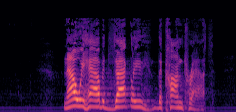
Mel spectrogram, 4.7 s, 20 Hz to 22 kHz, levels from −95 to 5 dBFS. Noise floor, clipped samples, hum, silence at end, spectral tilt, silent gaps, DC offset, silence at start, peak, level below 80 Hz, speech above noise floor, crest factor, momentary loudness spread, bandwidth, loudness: -74 dBFS; under 0.1%; none; 0.65 s; -5.5 dB/octave; none; under 0.1%; 1.3 s; -10 dBFS; -72 dBFS; 46 dB; 20 dB; 18 LU; 11.5 kHz; -27 LUFS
